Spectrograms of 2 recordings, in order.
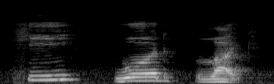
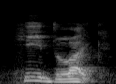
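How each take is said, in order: First: "He would like" said slowly, each word apart; slow, careful teacher read; slow separated words. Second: Said in the usual way. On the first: Shown as a demonstration. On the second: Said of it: "and then with the contraction".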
